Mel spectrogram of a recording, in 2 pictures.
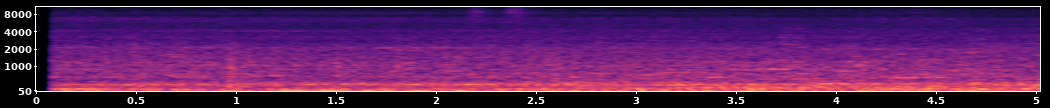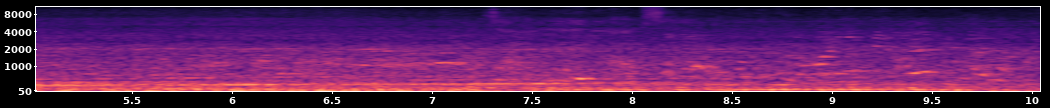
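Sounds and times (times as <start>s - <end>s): electric train rumbling: 0.1s - 10.0s.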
